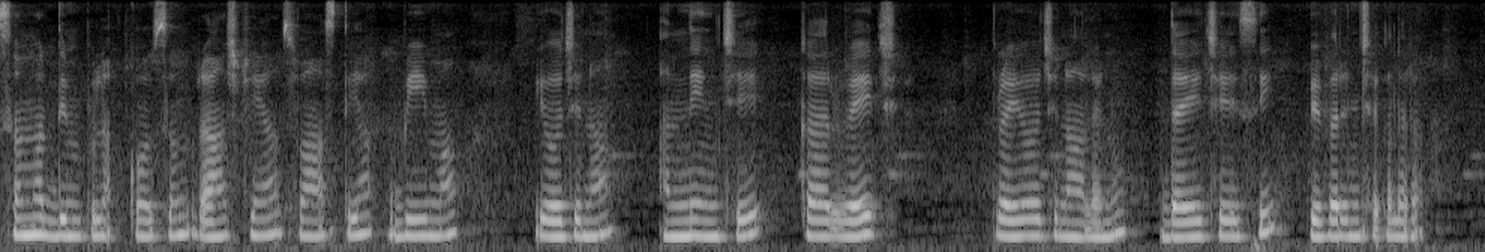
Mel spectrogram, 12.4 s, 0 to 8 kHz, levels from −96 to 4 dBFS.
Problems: none marked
